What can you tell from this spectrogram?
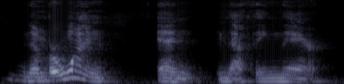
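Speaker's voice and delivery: ordinary delivery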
